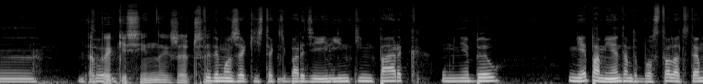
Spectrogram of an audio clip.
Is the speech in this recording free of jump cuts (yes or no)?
yes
